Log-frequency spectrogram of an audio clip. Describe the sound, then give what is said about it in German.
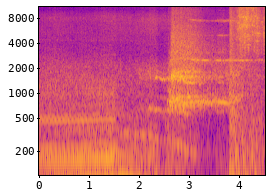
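A self-driving car with sudden brake failure swerves into a concrete barrier: the engine drones with steady low tones, then tires screech in a skid and two sharp, loud crashing bursts follow, with no voices present. “Oder aber das selbstfahrende Auto mit plötzlichem Bremsversagen wird ausweichen und in eine Betonbarriere prallen.”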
